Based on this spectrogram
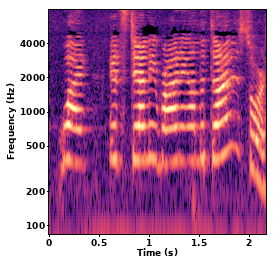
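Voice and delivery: put-on high, amazed little kid; child voice. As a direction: call out like a wide-eyed child. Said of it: "said a child".

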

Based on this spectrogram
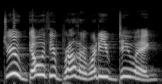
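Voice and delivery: mock-yelling at a character; exasperated yell. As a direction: shout at the screen to go with his brother. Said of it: "And I'm like".

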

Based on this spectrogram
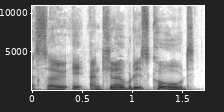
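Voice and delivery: ordinary talk

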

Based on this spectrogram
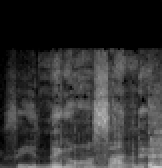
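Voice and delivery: whispered disbelieving question. Retold or imitated. Boyfriend reading the text, whispered disbelief. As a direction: hiss it to himself. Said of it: "I'm like".

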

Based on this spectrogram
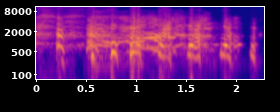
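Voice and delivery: loud high laugh; high cackling laughter. Real, not acted. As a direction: laugh hard at your own joke. Laughing at own joke.

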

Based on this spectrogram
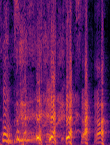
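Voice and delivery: high, very slow, laughing through the words; laughing disbelief. Retold or imitated. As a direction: say it while cracking up at the blatant count. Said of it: "I'm like, I'm like".

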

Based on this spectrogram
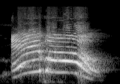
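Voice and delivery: high, loud, drawn-out call; real shout. Real, not acted. Parent calling out to a loud child, sharp real shout. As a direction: holler the name across the house.

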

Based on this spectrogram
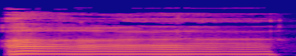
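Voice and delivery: Geo impression. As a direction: stall like Geo pondering. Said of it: "Are you doing a Geo impression?".

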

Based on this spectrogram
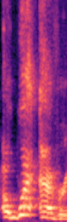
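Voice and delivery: loud, brushing-off whatever; dismissive. Retold or imitated. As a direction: wave it away loudly. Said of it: "And I was like".

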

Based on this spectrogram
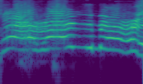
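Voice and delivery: high screeching goblin babble; goblin yelping. Acted. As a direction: squeal wordlessly like a little goblin. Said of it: "then Chunks goes".

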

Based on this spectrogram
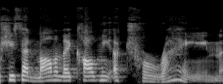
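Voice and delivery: hammed-up Southern mother; Southern accent. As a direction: tell it as a put-on Southern mama. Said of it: "Southern accents".

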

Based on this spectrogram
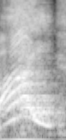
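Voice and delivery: high, loud mock yelp of pain; imitated yelp. Retelling how the woman yelped in bed, a high mock yelp. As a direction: squeal the Ay like she got hurt. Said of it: "esa cabrona pegó un grito".

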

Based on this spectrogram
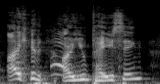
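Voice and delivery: laughing through the question; giggling while asking. Real, not acted. Laughing at pacing friend.

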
